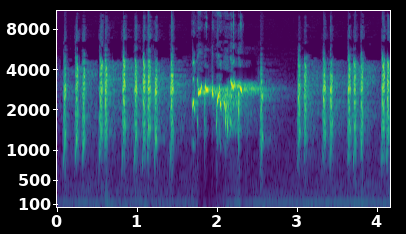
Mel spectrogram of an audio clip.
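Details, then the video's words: Song of a bulbul chosen for training young birds: clusters of sharp clicky notes, then a brief warbled, liquid flourish in the middle before the clicky clusters resume, over a low hum. "بلبل للساناته إبداع يفيد للتخريج صغار بلابل"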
